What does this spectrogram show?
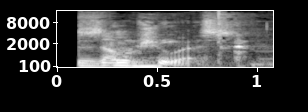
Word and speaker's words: presumptuous: Presumptuous. And presumptuous has four syllables, and the stress is on presumptuous.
